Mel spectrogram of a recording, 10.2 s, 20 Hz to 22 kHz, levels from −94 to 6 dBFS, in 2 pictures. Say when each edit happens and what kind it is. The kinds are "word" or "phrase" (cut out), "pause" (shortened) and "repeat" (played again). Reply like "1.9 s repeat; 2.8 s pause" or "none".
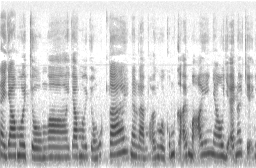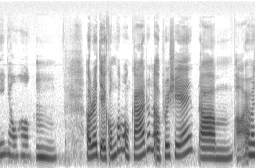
5.8 s pause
